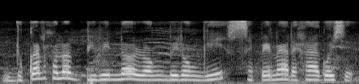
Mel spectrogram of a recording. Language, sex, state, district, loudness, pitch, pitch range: Assamese, male, Assam, Sonitpur, -14 LUFS, 210 Hz, 205-235 Hz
